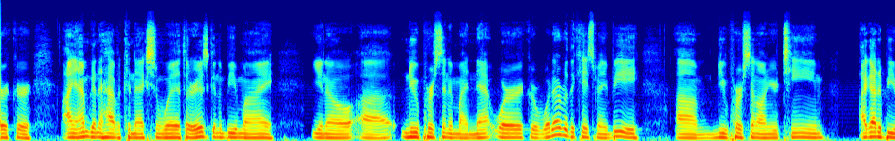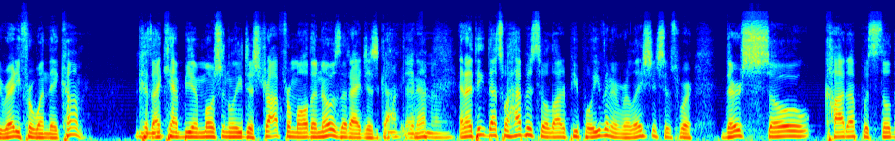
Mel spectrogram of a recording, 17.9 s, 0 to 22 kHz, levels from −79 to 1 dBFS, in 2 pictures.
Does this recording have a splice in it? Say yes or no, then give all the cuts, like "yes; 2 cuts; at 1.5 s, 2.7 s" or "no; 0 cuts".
no; 0 cuts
